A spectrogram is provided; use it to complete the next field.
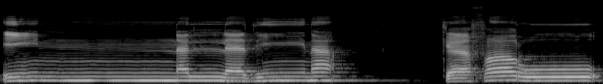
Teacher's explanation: جب حمزہ کو نون کے ساتھ ملائیں گے تو غنہ بھی کریں گے کیونکہ نون مشدد ہے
